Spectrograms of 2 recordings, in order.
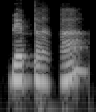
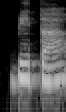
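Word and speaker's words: βήτα: Beta, Ba. Bita, maaf. Bita.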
